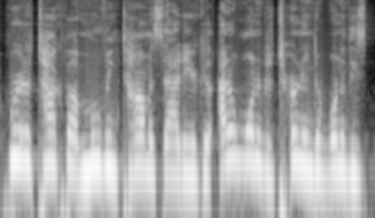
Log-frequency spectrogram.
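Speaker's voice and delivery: high, sing-song mock sob of mom; fake sobbing. Mom telling grandma about moving Thomas, fake sobbing. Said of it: "she's fake sobbing".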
